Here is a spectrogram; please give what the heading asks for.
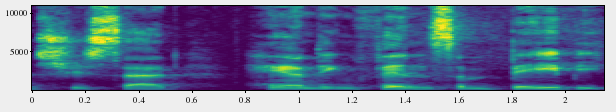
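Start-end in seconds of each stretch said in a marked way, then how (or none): none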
